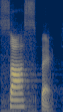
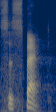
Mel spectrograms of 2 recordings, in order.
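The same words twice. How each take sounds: First: The stress is on the first syllable. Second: The stress is on the second syllable. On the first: The speaker calls it right. "If you're talking about the noun" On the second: The speaker calls it wrong.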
